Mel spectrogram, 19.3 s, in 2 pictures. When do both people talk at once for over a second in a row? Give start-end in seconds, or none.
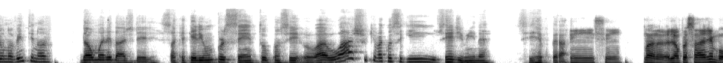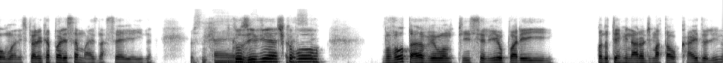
12.7-14.0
